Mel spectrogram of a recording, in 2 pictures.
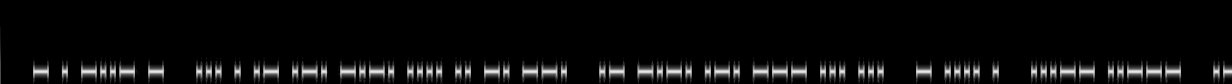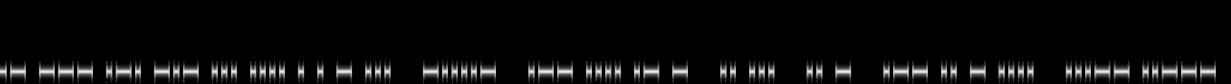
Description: Morse code, heard as a keyed tone, about 25 wpm, 600 Hz. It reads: TEXT SEARCHING ACROSS THE 32 WORKSHEETS - WHAT IS IT WITH 32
